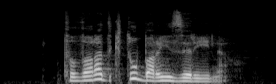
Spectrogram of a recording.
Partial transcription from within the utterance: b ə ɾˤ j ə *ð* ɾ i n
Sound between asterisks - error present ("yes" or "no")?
yes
